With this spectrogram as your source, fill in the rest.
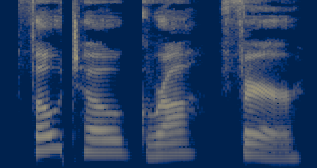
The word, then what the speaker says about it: photographer: Some words are pronounced with extra emphasis on one part. For example, phototograph, photographer, and photographic. The stress moves and that changes the sound.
